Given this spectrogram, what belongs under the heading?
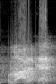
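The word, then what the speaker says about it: VARCHAR: उसके बाद यहाँ पे वारकर। अब देखिए इसको वेरकर भी बोलते हैं या वारचर भी बोलते हैं, आपको जो भी इसको बोलना है वो आप बोल सकते हो। मैं इसको वेरकर ही प्रोनाउंस करूंगा।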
